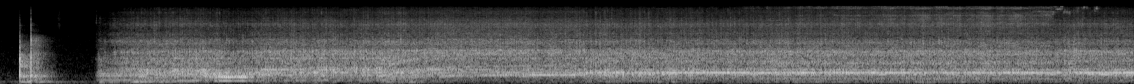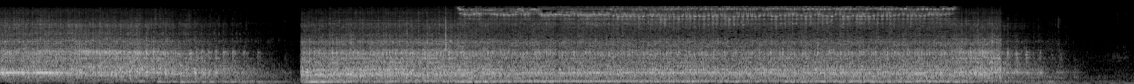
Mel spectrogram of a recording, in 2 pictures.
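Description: A lathe motor whirs steadily.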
